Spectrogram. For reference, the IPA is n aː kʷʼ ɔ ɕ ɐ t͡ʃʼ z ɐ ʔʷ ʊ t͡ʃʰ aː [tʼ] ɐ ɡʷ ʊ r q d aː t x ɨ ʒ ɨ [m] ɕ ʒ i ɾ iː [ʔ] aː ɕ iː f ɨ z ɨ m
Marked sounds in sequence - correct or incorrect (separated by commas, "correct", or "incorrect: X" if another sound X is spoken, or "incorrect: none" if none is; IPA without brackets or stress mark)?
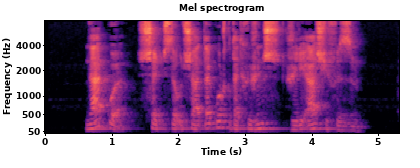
correct, incorrect: n, correct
